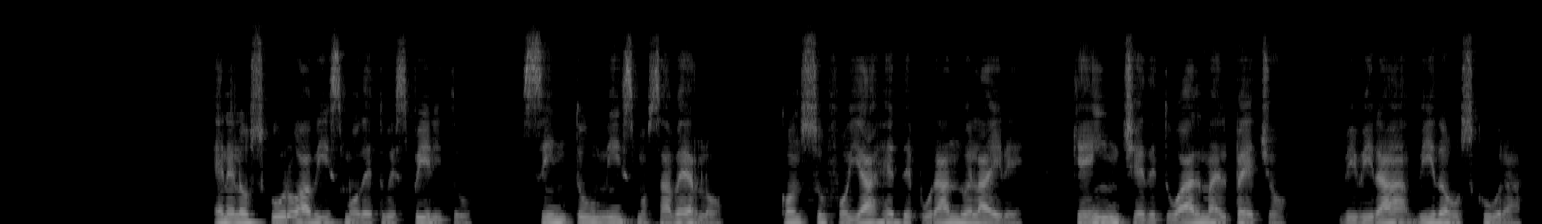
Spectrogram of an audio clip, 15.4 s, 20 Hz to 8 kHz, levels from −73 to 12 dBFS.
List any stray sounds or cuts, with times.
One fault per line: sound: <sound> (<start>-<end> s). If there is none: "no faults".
no faults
